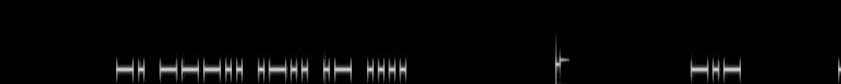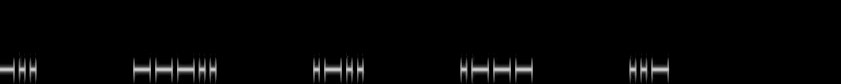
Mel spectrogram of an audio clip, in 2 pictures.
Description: Morse code, heard as a keyed tone, about 22 wpm, spaced as for 11 wpm, 700 Hz. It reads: N8LAH KD8LJU
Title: USA Call Signs - 6x Character Spacing - 22wpm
